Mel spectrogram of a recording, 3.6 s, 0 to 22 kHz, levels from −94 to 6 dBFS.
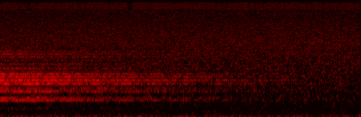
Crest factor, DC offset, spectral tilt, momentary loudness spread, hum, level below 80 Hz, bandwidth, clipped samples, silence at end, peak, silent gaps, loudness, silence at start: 16 dB; under 0.1%; 1 dB/octave; 4 LU; none; under -90 dBFS; over 20 kHz; under 0.1%; 0 s; -50 dBFS; none; -63 LUFS; 0 s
